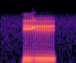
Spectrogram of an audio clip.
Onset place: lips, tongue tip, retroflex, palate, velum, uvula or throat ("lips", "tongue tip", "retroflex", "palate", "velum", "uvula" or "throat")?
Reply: palate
